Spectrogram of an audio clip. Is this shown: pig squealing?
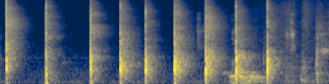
no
